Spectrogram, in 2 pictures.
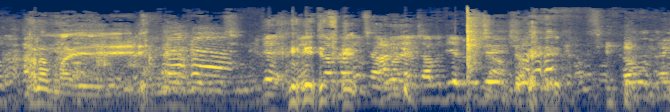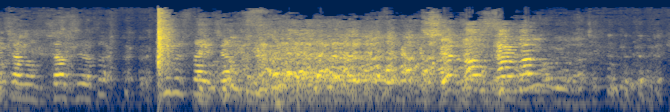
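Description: A crowd of men laughs and cheers.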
